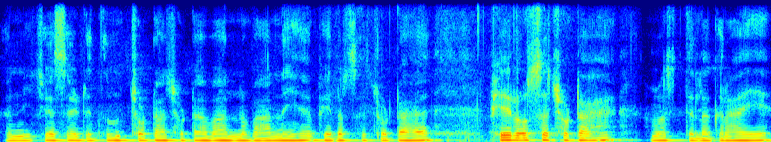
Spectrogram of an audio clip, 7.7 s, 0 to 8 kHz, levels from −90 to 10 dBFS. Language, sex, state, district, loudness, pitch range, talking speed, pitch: Hindi, male, Chhattisgarh, Jashpur, -19 LUFS, 115-125 Hz, 140 wpm, 120 Hz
